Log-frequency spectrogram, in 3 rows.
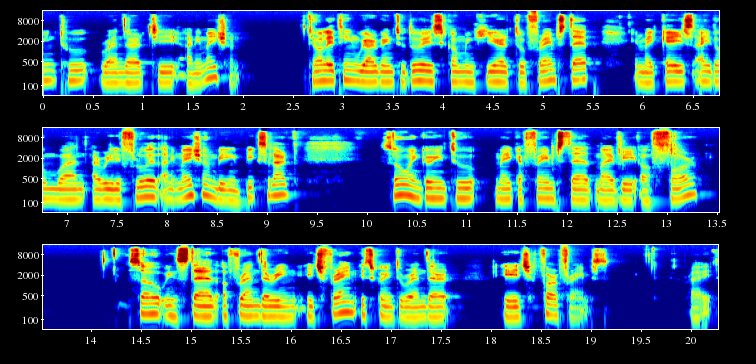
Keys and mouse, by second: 0.0 click, 5.7-7.7 drag, 20.2 click.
